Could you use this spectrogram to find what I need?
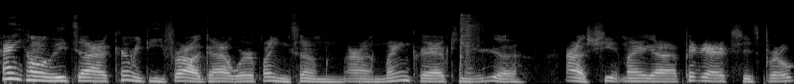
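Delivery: every word pushed from the throat. Showing how to do Kermit while playing Minecraft, a Kermit the Frog impression. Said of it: "when you try to do an impression of Kermit, you have to like come from the throat a lot".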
